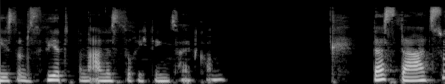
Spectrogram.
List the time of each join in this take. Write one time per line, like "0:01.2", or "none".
none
